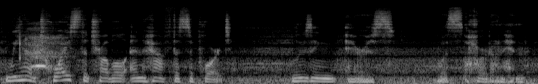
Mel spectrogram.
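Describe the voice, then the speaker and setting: An actor playing a grave, resolute commander giving a measured briefing in a game cutscene. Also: male voice, on the high side, expressive, background noise. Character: steady military commander man, grave and resolute. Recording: distant, with clear game ambience.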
